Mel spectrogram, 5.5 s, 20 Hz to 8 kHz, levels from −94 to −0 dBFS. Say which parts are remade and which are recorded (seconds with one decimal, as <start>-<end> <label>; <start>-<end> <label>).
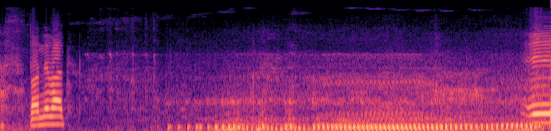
0.0-5.5 recorded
